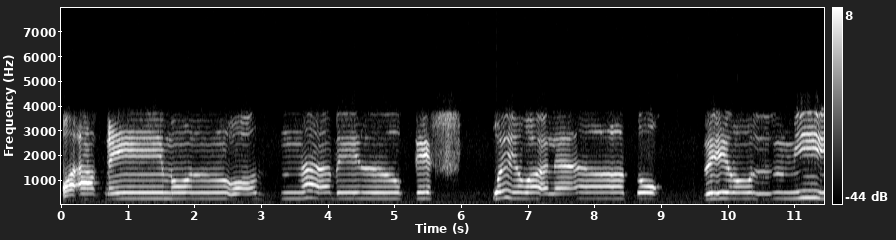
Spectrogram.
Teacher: بالقسط میں جو قاف کے بعد سین ہے، قاف فل ماؤتھ ہوگا، سین لائٹ ہوگا اور پھر طا جو ہے فل ماؤتھ ہوگا. اور اسی طرح تخ میں جو یہاں پر خا پر قلقلہ ہو رہا ہے، تخ یہاں قلقلہ نہیں ہونا چاہیے.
